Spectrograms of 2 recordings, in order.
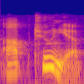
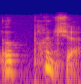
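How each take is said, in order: First: The t sound comes right after the first p. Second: The t sound comes after the n sound. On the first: The speaker calls it wrong. "I thought it said Optunia" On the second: The speaker calls it right. "but it's actually Opuntia"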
